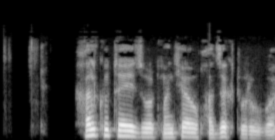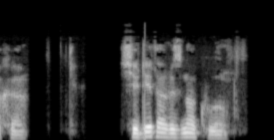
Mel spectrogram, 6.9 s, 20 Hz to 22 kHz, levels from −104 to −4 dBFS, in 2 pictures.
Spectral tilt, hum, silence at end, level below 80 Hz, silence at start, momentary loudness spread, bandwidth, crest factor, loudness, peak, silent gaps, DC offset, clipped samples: -6.5 dB/octave; none; 0.6 s; -60 dBFS; 0.95 s; 21 LU; 7.8 kHz; 18 dB; -20 LUFS; -2 dBFS; 3.80-4.00 s, 4.06-4.18 s, 4.50-4.93 s; under 0.1%; under 0.1%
